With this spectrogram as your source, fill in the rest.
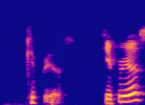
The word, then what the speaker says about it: Kyprios: Kyprios? Yeah, it's Kyprios. It rhymes with Skyprios.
